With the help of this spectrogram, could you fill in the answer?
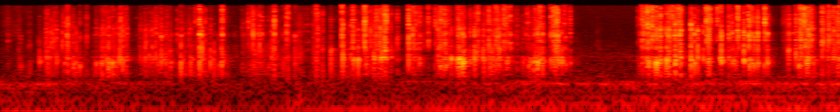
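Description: Fingers and nails rake across the yellow plastic bristles of a round pink plastic scalp massager held up close. The result is bright, dense bursts of crackly, clicking scratches that come in rapid strokes. There is a brief quiet pause just before the scratching resumes near the end.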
